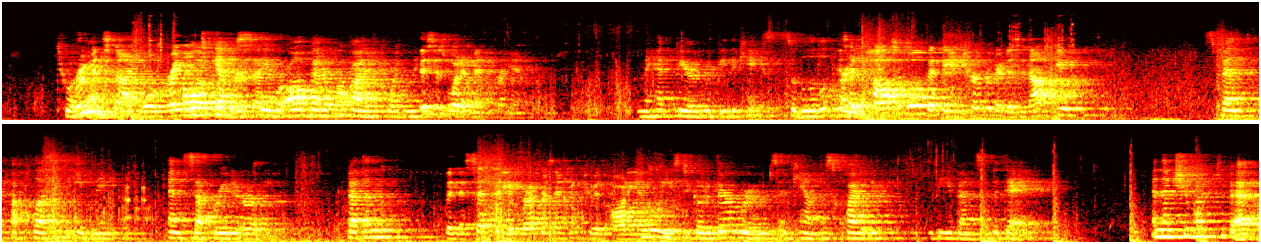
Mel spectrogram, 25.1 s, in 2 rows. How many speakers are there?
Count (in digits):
2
